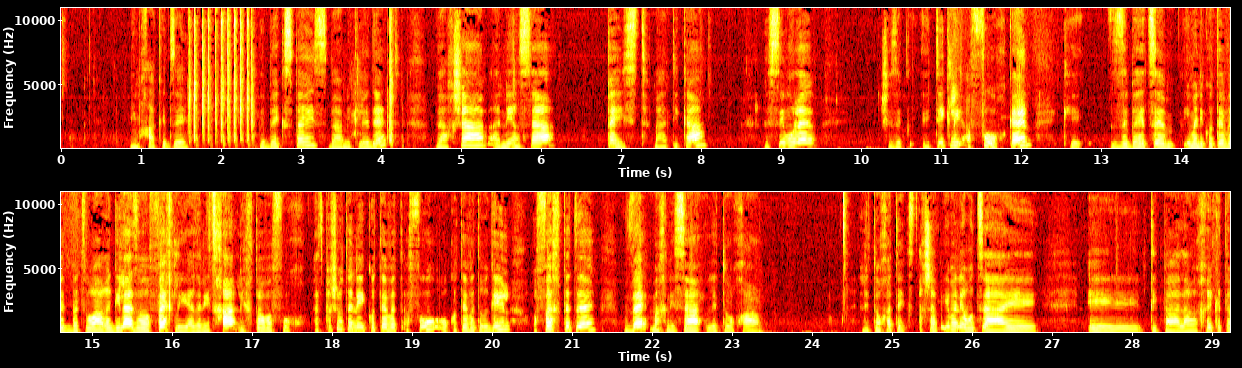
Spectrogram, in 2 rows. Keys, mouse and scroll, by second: 1.6-4.1 typing, 5.6-9.1 right drag, 27.9-28.4 scroll down 4.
